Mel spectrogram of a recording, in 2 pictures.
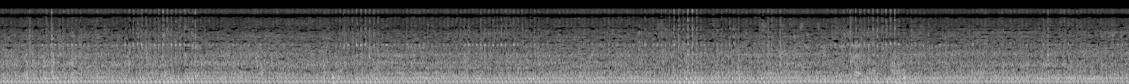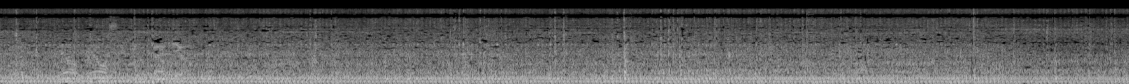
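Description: Small single-cylinder engine of a walk-behind power tiller running steadily under load as its rotary tines work through the mud of a flooded rice paddy.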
